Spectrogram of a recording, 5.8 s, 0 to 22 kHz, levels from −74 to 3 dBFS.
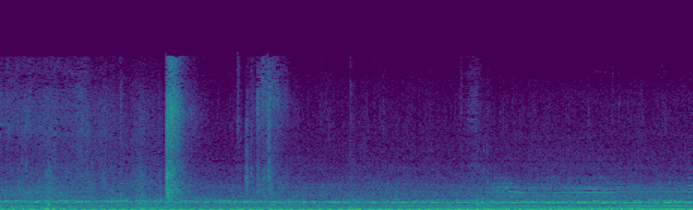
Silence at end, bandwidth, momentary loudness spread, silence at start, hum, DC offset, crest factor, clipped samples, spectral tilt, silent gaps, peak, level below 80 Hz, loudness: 0 s; 16.5 kHz; 4 LU; 0 s; none; under 0.1%; 16 dB; under 0.1%; -5 dB/octave; none; -10 dBFS; -32 dBFS; -27 LUFS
